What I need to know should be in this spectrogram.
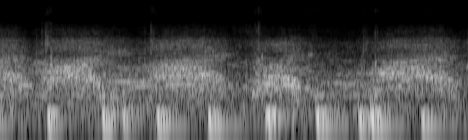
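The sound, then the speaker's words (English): Crowd noise outside the Supreme Court building, where people gathered after news of a leaked draft opinion overturning Roe v. Wade: a dense, steady wash of many voices with a repeated rhythmic pulse running through it. “As the news spread, a crowd started to form outside the Supreme Court.”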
